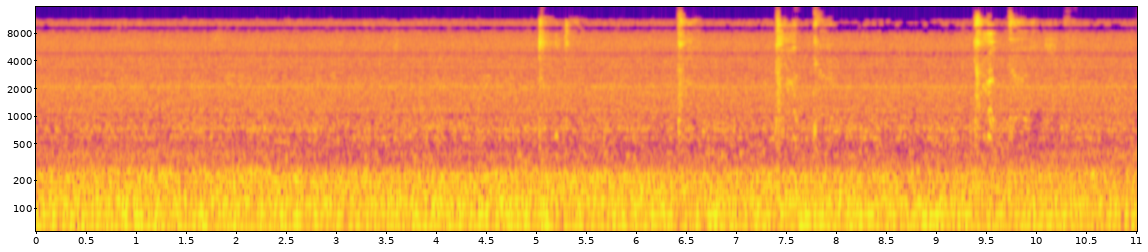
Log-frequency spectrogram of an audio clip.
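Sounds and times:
car engine rumble inside cabin: 0.0s - 11.0s.

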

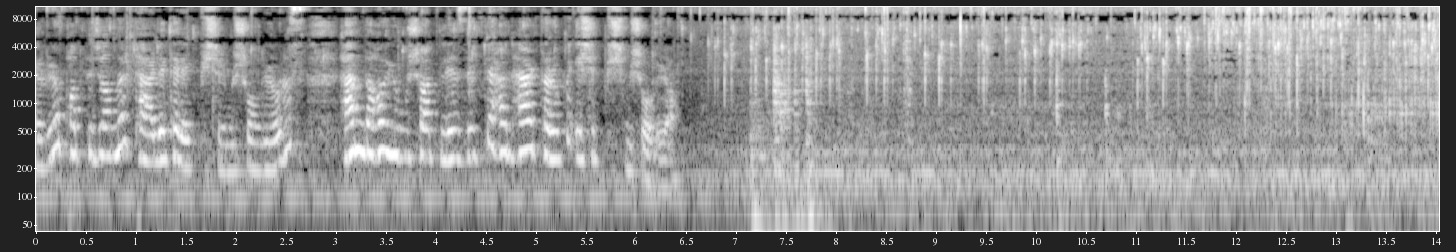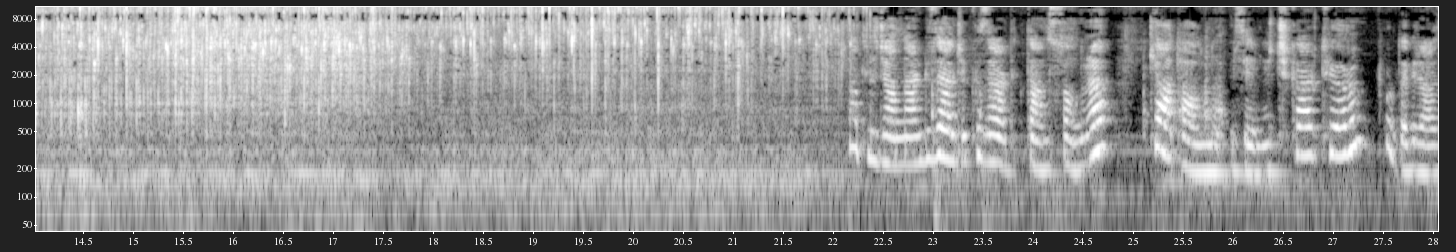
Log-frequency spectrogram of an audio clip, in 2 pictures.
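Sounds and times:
eggplants sizzling in oil: 3.4s - 22.5s.

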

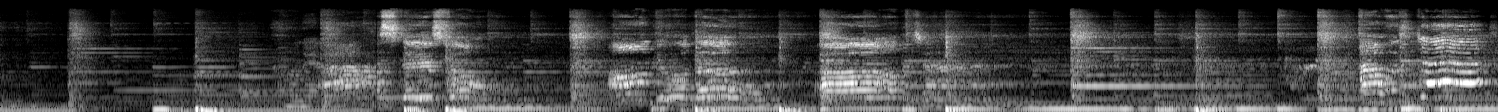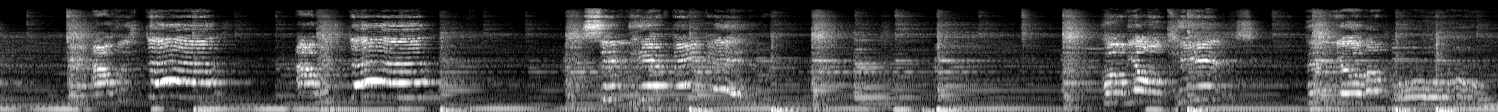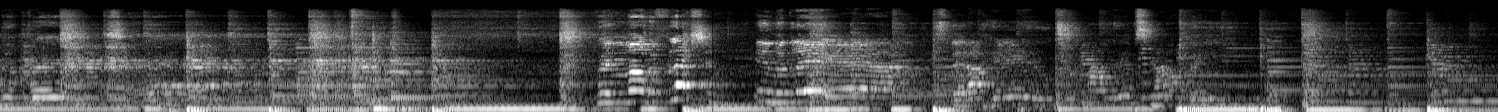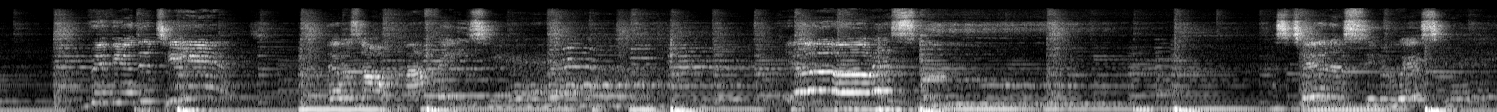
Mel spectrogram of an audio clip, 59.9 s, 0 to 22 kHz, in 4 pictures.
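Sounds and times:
song with strong bass line: 0.0s - 59.9s
woman singing: 2.8s - 10.4s, 13.6s - 19.5s, 20.8s - 22.8s, 26.0s - 32.6s, 35.9s - 42.9s, 44.4s - 56.4s, 57.7s - 59.9s.

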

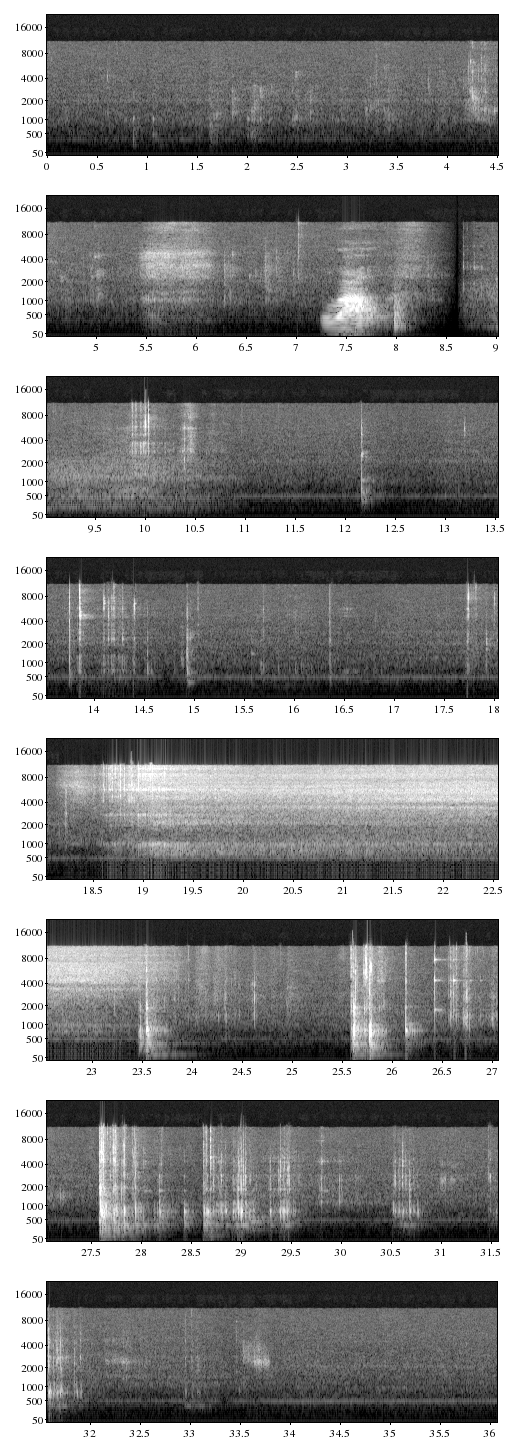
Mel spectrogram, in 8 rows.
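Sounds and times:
pouring hiss into plastic bowl: 18.2s - 23.9s.

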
